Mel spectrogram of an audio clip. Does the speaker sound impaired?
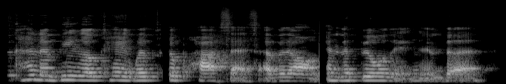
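Yes: cerebral palsy; speech impediment, people sometimes ask about it.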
